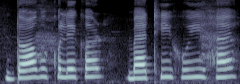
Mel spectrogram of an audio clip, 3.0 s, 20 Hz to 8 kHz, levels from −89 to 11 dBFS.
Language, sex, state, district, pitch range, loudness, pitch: Hindi, female, Bihar, Patna, 255-285 Hz, -15 LUFS, 275 Hz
